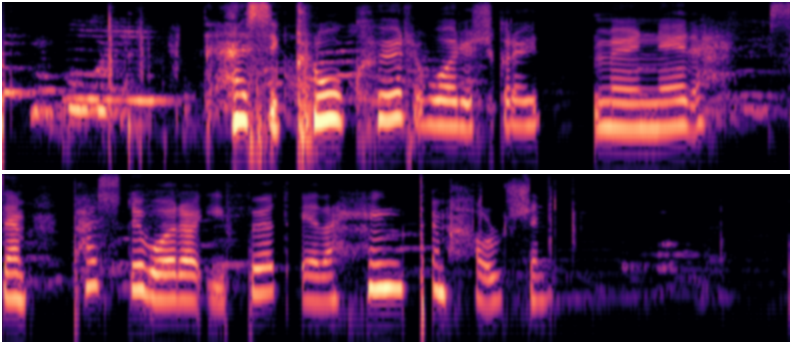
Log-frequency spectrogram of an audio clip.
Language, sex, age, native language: Icelandic, female, 18-19, Icelandic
